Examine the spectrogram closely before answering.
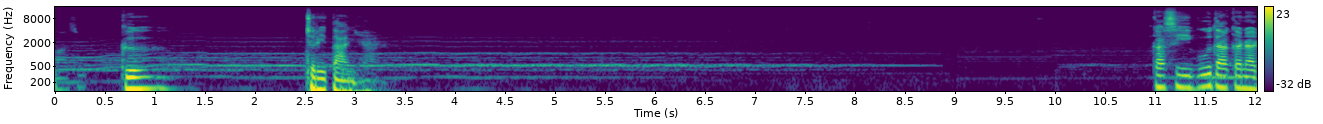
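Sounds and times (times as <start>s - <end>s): eerie synthesizer drone: 0.0s - 12.0s.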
